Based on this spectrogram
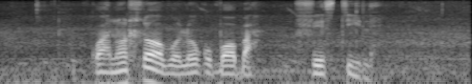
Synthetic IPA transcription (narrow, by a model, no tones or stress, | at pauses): kʼwanɔɬɔɓɔlokʼuɓɔɓa | festʼiːlɛ̰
